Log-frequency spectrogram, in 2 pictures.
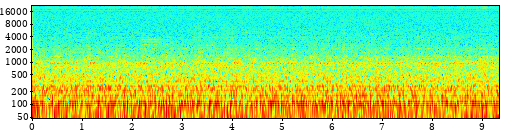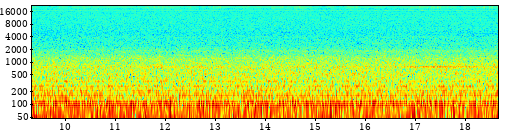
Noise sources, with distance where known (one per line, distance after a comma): background noise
